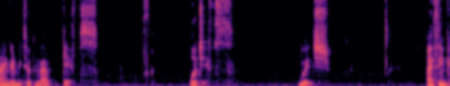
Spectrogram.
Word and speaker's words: GIF: been quoted as saying it's soft G pronounced GIF end of story well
